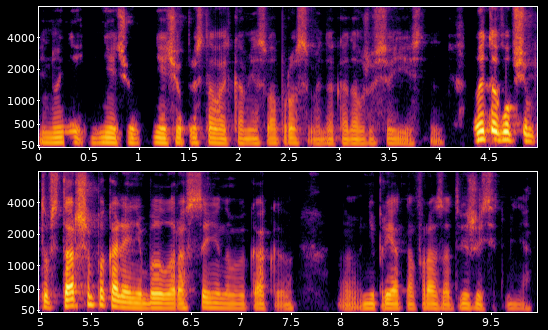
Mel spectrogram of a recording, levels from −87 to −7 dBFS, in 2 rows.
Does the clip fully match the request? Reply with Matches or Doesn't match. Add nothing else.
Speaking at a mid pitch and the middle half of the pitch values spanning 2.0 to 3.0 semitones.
Doesn't match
